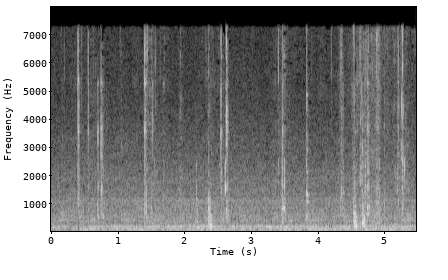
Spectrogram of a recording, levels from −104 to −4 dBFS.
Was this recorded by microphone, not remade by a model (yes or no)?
yes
